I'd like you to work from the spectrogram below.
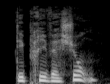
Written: deprivation

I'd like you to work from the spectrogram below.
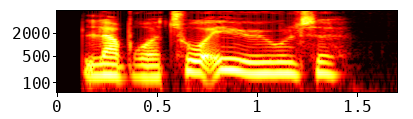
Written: laboratorieøvelse

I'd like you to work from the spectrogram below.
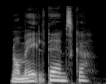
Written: normaldansker

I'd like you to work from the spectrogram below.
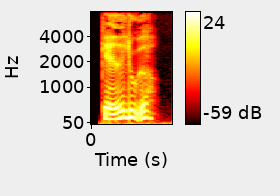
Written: gadeludder

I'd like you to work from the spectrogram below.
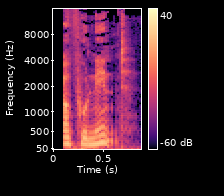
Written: OPPONENTENS

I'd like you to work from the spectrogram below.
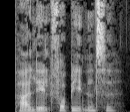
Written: parallelforbindelse

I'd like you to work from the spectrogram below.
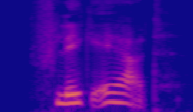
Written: flækært

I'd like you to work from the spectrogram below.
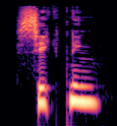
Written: sigtning

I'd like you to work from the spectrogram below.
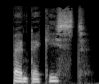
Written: BANDAGIST

